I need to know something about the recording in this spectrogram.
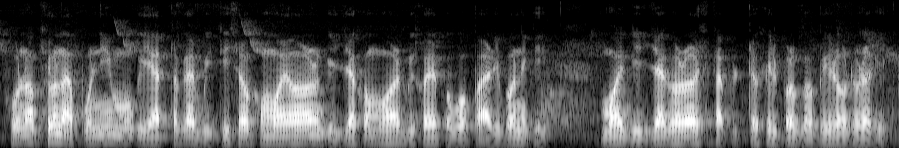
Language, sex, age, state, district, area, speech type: Assamese, male, 60+, Assam, Golaghat, urban, read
